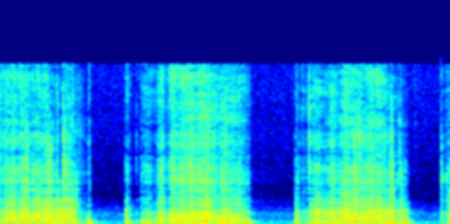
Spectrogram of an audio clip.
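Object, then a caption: Coated paperboard juice carton. Long red nails scratch the top surface of a coated paperboard orange juice carton held in one hand. Three sustained, dry, raspy scratching passes are heard, mostly in the low-mid range, separated by brief quieter pauses with faint taps.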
